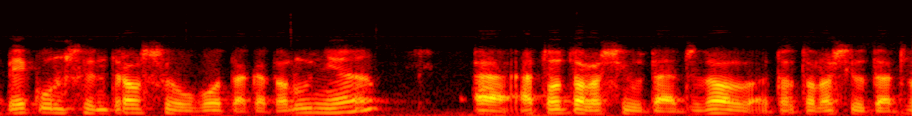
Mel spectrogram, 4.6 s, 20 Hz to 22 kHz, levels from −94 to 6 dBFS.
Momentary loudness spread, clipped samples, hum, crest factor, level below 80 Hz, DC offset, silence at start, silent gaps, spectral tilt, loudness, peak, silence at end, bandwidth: 8 LU; under 0.1%; none; 20 dB; -64 dBFS; under 0.1%; 0.05 s; none; -7 dB/octave; -31 LUFS; -10 dBFS; 0 s; 5.8 kHz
